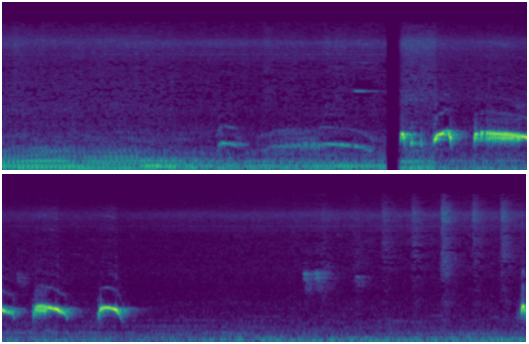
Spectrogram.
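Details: A vigorously calling spotted dove gives a lure call meant to set other doves calling. Soft arched murmurs, then a loud run of five hollow descending coos, then quieter high chirps from other birds.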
